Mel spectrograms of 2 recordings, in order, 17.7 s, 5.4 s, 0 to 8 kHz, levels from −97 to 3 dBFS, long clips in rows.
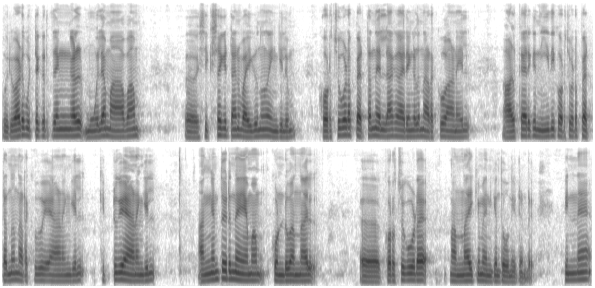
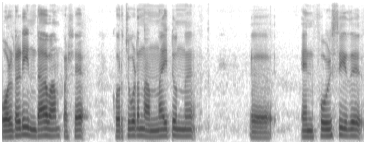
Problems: none marked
